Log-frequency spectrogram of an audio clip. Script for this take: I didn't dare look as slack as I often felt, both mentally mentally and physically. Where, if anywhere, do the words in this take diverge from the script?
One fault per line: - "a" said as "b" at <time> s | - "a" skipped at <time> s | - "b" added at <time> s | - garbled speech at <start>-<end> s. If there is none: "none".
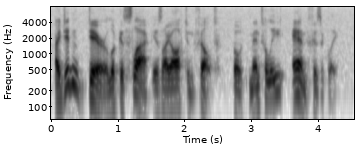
- "mentally" skipped at 3.5 s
